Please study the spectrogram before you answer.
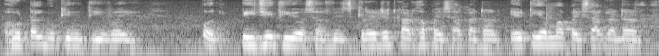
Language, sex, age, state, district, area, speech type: Sindhi, male, 30-45, Maharashtra, Mumbai Suburban, urban, spontaneous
